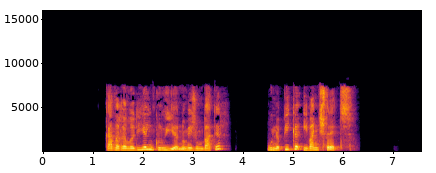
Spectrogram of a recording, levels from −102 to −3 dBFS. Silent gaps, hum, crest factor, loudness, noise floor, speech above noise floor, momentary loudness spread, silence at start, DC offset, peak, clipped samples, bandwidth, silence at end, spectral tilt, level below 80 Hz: 3.77-3.83 s, 3.89-4.47 s; none; 18 dB; -17 LUFS; under -90 dBFS; over 73 dB; 9 LU; 1.25 s; under 0.1%; 0 dBFS; under 0.1%; 7.8 kHz; 1.4 s; -4.5 dB/octave; -60 dBFS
